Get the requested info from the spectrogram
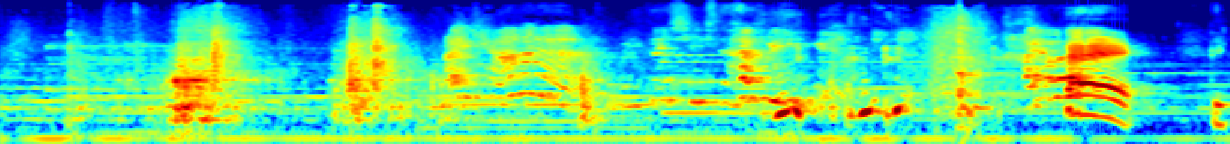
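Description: Children's voices calling out in play, without clear words, loudest in a long rising-and-falling call about seven seconds in, over steady background music.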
